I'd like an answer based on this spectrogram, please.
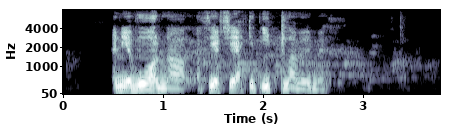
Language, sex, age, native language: Icelandic, male, 40-49, Icelandic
